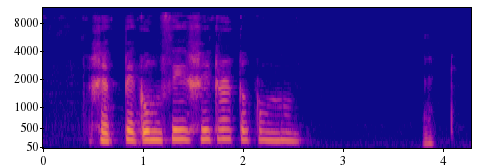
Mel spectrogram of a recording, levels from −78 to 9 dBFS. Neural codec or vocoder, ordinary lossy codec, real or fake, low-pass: autoencoder, 22.05 kHz, a latent of 192 numbers a frame, VITS, trained on one speaker; AAC, 48 kbps; fake; 9.9 kHz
